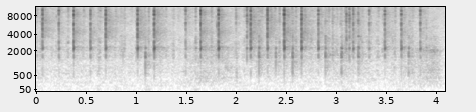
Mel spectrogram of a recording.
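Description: A thin paintbrush swirled and worked in a wet cell of an alcohol-activated makeup palette, giving a quick, irregular run of light clicks and ticks as the brush knocks and scrapes against the plastic palette, several a second. The brush is being saturated with alcohol to load its bristles with pigment.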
